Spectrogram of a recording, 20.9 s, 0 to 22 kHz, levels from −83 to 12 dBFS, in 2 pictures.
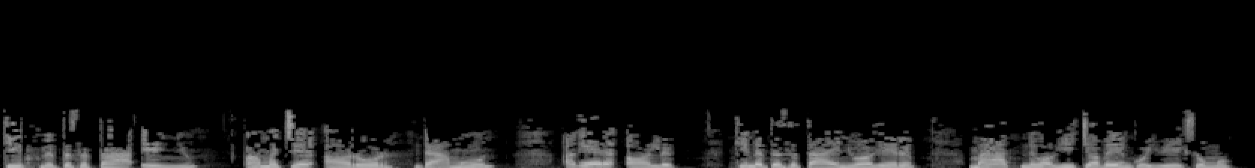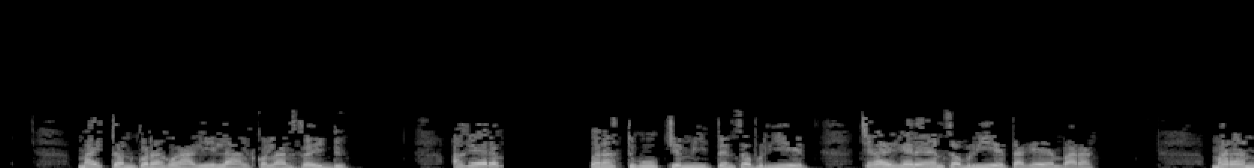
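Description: From start to end, the speech sounds thin, watery and swirly, with sibilants turning metallic and chirpy and consonant onsets blurred. The top end is cut off flat. This is likely heavy MP3 compression at a very low bitrate, around 16 kbps: with so few bits, the encoder discards the treble outright and drops quieter frequency components that flicker in and out between frames.

At 14.63 s the audio stops dead mid-flow and stays silent until 15.39 s, a gap of about 0.73 s, before resuming with "kora tuguuk". That is a playback stall, likely caused by the player running out of buffered data or its audio thread being held up, so nothing reached the output until it recovered and picked up again.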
